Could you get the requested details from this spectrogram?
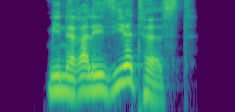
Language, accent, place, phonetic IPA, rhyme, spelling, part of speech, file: German, Germany, Berlin, [minəʁaliˈziːɐ̯təst], -iːɐ̯təst, mineralisiertest, verb, De-mineralisiertest.ogg
- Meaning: inflection of mineralisieren: 1. second-person singular preterite 2. second-person singular subjunctive II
